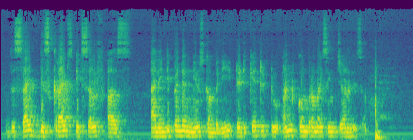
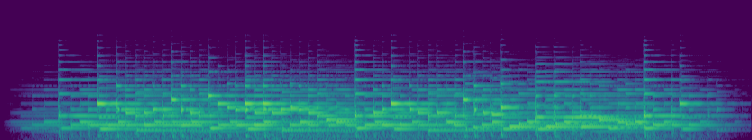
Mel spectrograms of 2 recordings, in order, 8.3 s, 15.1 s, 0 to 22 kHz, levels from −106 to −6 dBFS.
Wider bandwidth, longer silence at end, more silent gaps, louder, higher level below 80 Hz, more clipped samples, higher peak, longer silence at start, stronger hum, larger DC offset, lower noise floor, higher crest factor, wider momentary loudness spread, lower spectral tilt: first, 16 kHz vs 6.2 kHz; second, 0.45 s vs 0.6 s; neither; first, -12 LUFS vs -35 LUFS; first, -38 dBFS vs -68 dBFS; neither; first, 0 dBFS vs -16 dBFS; second, 0.1 s vs 0.65 s; neither; neither; second, -37 dBFS vs -67 dBFS; second, 12 dB vs 18 dB; second, 6 LU vs 9 LU; first, -6.5 dB/octave vs -4.5 dB/octave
